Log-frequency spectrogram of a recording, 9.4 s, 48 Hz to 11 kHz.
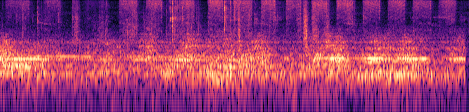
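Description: Spraying 2K clear coat from an aerosol paint can onto a motorcycle or automotive part: a close, steady hiss broken into repeated short bursts of spray, with no talk.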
